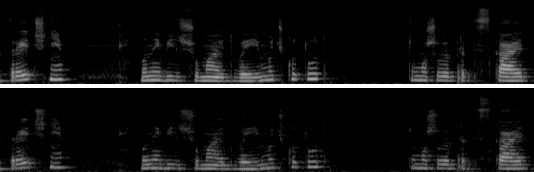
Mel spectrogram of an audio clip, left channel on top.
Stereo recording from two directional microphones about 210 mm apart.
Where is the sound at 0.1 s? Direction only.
50° left (ahead or behind).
